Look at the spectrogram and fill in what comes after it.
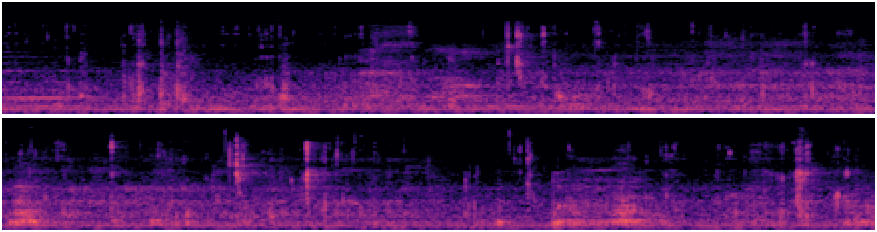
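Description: Close-miked chewing and wet mouth clicks from eating rice and fried chicken by hand, in short irregular smacks, over a faint steady hum.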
